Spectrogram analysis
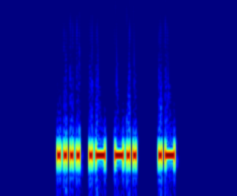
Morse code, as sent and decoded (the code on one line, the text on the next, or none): .... .- -.. / .-
HAD A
